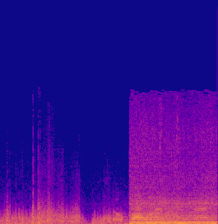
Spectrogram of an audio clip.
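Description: Drag race car engine running at the starting line, uneven and noisy at first. A little past halfway the sound jumps abruptly to a louder, steady engine drone.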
